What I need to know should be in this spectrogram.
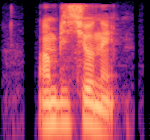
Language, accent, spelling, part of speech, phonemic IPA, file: French, France, ambitionner, verb, /ɑ̃.bi.sjɔ.ne/, LL-Q150 (fra)-ambitionner.wav
- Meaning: to aim for; go for; set as one's goal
